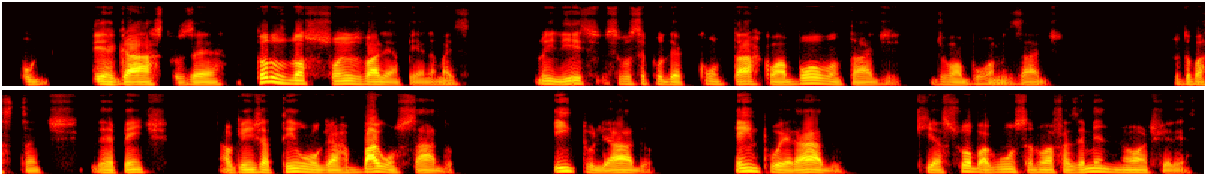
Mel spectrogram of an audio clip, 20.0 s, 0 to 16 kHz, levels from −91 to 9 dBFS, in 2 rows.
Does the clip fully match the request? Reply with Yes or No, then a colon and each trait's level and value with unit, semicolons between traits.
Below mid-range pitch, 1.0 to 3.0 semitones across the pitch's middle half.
No: low, 100 Hz; average, 3.7 semitones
